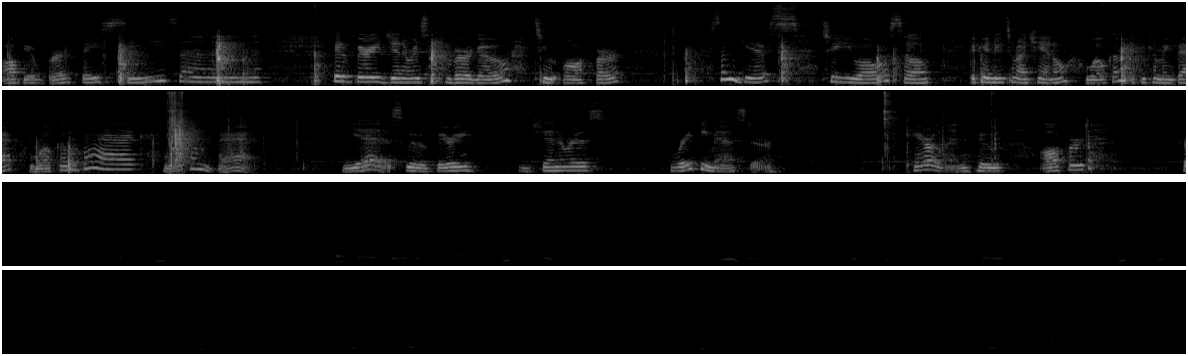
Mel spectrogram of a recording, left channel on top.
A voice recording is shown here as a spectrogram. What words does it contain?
your birthday season. We had a very generous Virgo to offer some gifts to you all. So if you're new to my channel, welcome. If you're coming back, welcome back. Welcome back. Yes, we have a very generous Reiki master, Carolyn, who offered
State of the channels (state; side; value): quieter; right; 36.9 dB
